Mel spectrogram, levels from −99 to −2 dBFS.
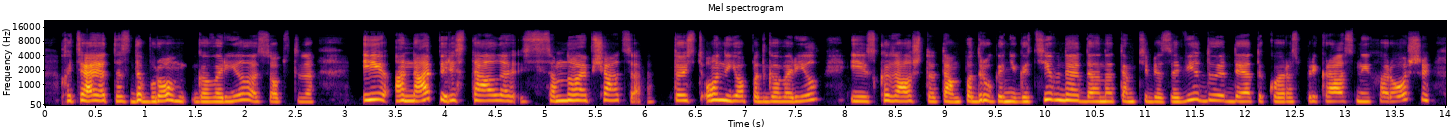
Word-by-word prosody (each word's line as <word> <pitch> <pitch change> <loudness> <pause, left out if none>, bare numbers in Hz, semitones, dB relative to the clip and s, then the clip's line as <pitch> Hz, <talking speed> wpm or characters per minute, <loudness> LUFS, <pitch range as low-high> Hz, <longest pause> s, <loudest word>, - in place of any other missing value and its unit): хотя 240 0 +4
это 245 -2 +2
с 210 - -9
добром 215 +3 +2
говорила, 200 +6 -1
собственно, 190 -1 -7 0.5
и 285 -1 +6
она 235 +5 +5
перестала 250 -1 +1
с 200 0 -13
со 225 - -2
мной 255 +2 +4
общаться. 265 0 -3 0.3
То 255 - 0
есть, 255 0 -2
он 275 +2 +5
ее 230 -2 +1
подговорил 210 +6 -2 0.3
и 220 -1 0
сказал, 225 0 +1
что, 200 -1 -6
там, 195 -1 0
подруга 220 +1 -1
негативная, 250 +7 +1
да 205 -1 -1
она, 205 0 0
там, 200 0 -3
тебе 200 -1 -4
завидует, 240 +4 -2
да 220 - -2
я 205 0 +2
такой 205 -1 -5
распрекрасный 210 +1 -2
и - - -6
хороший. 260 - -2
220 Hz, 150 wpm, -23 LUFS, 205-255 Hz, 0.5 s, и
